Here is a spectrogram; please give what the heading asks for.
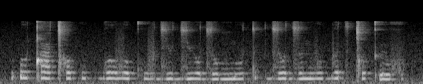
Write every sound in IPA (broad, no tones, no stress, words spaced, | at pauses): ʔʊǃaǀʰɔkʷœkʷ ɡʷəo̯vokʷʰəvd͡zy d͡zyo̯d͡zoŋ͡mut | d͡zʊd͡zʊnvu bət͡sǀʊ kʼʏxʷ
